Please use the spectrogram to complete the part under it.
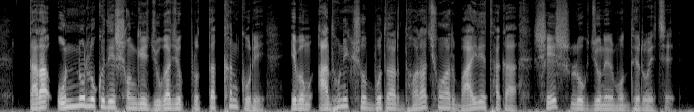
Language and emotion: Bengali, neutral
